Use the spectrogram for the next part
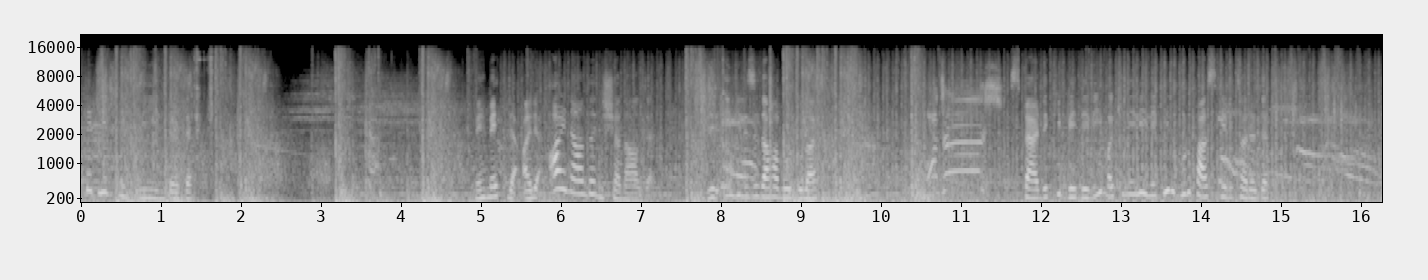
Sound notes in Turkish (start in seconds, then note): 7.9 İnleme sesi; 12.7 Silah sesleri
